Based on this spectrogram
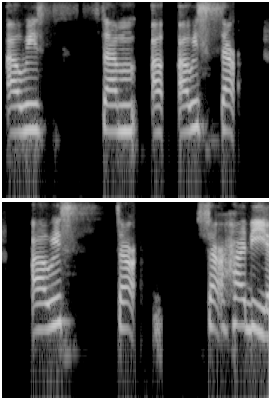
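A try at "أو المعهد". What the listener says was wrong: Mim, awil ma'hadi.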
